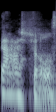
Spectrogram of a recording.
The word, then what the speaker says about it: fascial: or fascial how do you say that yes fasal so it's cranial fascial therapy and a lot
